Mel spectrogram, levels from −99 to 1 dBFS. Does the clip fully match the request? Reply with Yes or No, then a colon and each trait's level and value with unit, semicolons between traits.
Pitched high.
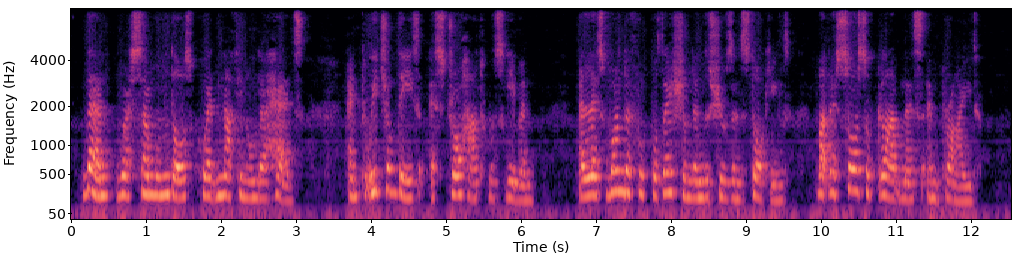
Yes: high, 225 Hz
